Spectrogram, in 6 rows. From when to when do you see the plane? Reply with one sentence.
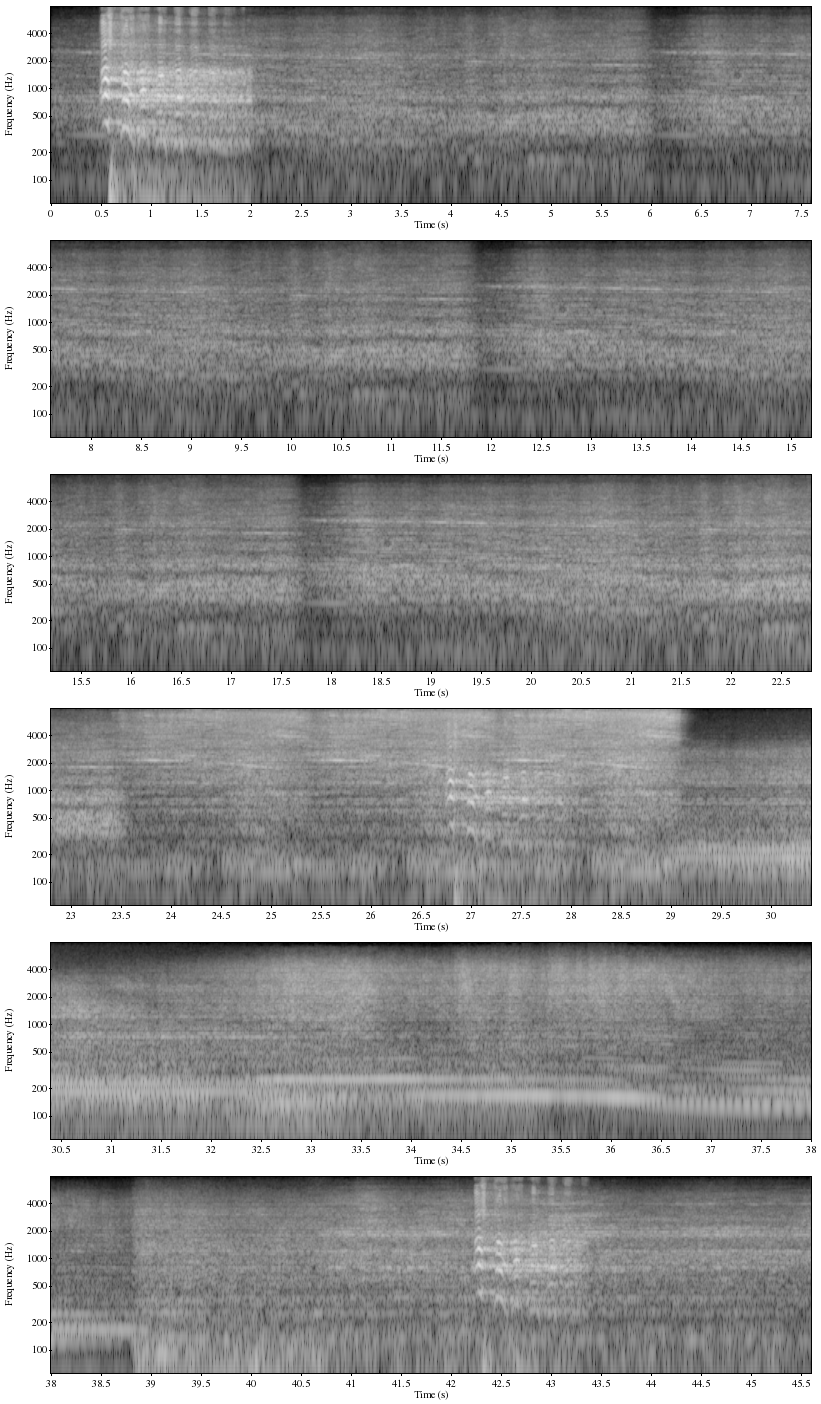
You can hear the plane from 0.0 to 45.5 s.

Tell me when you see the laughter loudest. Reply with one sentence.
The loudest moment of the laughter is at 1 second.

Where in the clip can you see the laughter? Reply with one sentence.
You can hear the laughter from 0.5 to 2.0 s, from 26.7 to 28.1 s and from 42.2 to 43.4 s.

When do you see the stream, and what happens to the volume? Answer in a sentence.
You can't hear the stream here.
